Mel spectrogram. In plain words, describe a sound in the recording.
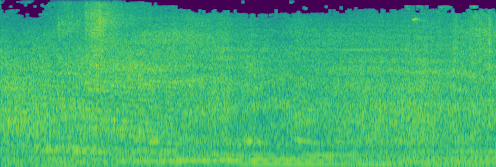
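A bus engine hums and rumbles as the bus drives past.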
